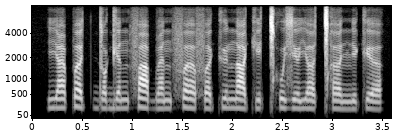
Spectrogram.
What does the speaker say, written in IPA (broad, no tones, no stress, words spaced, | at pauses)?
jæpɜtʲ dɔɡʲanfabæn fɜfɜ kʲunakʲe ǀʰuzʲɔjɜ ǀʰɜnʲɜkʲɜ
